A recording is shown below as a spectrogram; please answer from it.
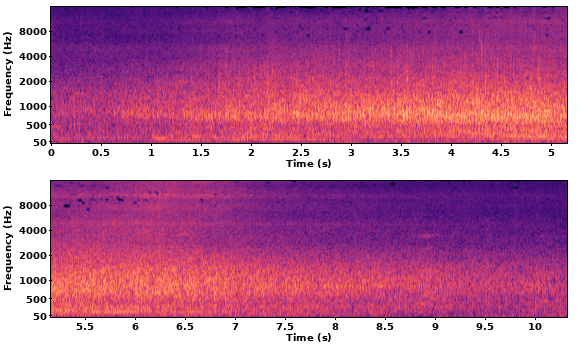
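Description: A car driving slowly past on a cobblestone street, its tyre noise rising to its loudest about halfway through, then fading away.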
